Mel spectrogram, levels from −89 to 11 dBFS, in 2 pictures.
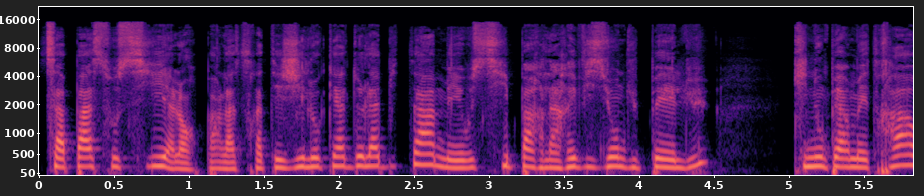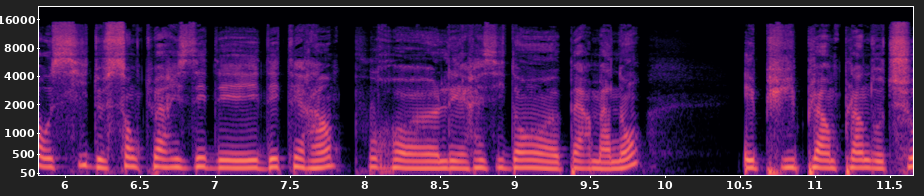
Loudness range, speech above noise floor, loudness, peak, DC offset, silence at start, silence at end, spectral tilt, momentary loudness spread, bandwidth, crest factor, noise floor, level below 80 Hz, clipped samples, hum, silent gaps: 1 LU; 44 dB; -21 LUFS; -4 dBFS; under 0.1%; 0.05 s; 0 s; -5 dB/octave; 4 LU; 15.5 kHz; 18 dB; -64 dBFS; -40 dBFS; under 0.1%; none; none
